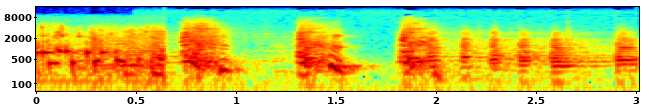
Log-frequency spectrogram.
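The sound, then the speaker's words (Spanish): Harsh, throaty coughing: several loud, separate cough bursts in a row, followed by a run of shorter, quicker coughs and throat-clearing sounds. “Evito la tos con pastillas Penetro.”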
